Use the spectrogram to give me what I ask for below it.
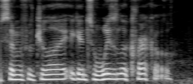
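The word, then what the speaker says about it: Kraków: And we'll watch their next game on the 7th of July against Wisla Krakow. Or Krakow, if we're being particular with the pronunciations.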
